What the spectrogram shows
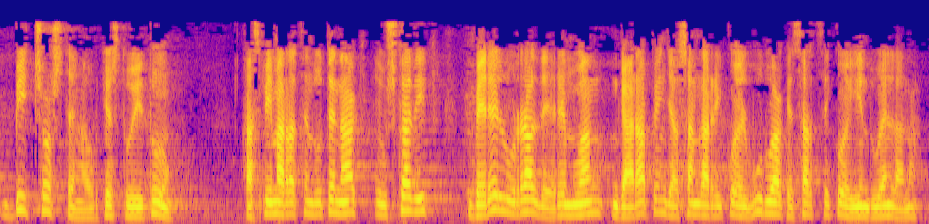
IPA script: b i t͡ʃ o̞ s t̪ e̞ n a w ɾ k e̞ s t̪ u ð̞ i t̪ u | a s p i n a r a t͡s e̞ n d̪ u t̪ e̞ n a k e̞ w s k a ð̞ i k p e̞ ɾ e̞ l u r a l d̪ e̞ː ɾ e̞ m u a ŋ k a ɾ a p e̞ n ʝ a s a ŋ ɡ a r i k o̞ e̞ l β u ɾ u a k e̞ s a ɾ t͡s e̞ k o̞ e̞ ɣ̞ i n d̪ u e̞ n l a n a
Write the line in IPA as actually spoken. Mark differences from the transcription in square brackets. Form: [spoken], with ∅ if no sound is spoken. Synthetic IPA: b i t͡ʃ o̞ s t̪ e̞ n a w ɾ k e̞ s t̪ u ð̞ i t̪ u | a s p i [m] a r a t͡s e̞ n d̪ u t̪ e̞ n a k e̞ w s k a ð̞ i k [b] e̞ ɾ e̞ l u r a l d̪ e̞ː ɾ e̞ m u a ŋ [ɡ] a ɾ a p e̞ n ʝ a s a ŋ ɡ a r i k o̞ e̞ l β u ɾ u a k e̞ s a ɾ t͡s e̞ k o̞ e̞ ɣ̞ i n d̪ u e̞ n l a n a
